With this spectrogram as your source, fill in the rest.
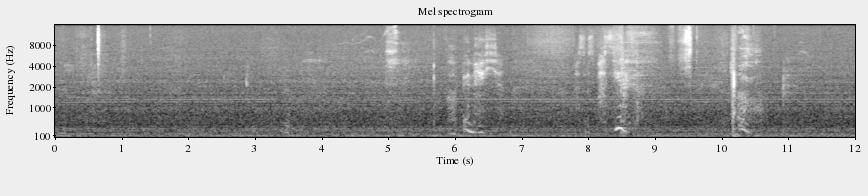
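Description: A young woman gasps and breathes heavily.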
